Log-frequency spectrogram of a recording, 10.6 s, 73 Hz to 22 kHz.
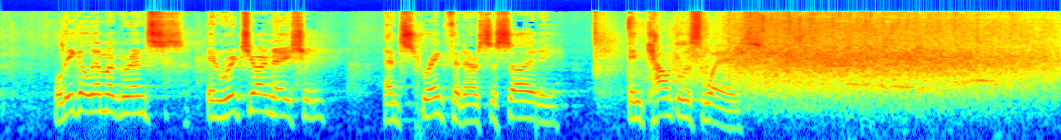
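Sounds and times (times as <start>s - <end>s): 
speech: 0.6s - 5.7s, 6.3s - 7.6s
large audience of Republicans applauding: 6.5s - 10.6s
audience cheering: 6.6s - 10.6s.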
